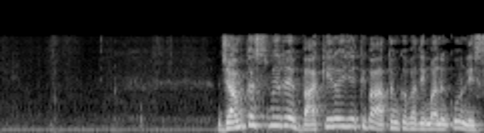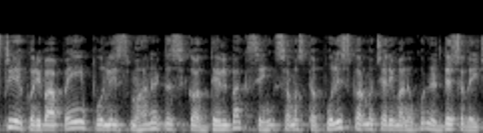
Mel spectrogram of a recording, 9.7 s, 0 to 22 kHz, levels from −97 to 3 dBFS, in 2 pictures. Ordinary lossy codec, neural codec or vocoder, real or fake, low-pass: none; codec, 16 kHz, 16 kbps, FunCodec, trained on LibriTTS, 50 frames a second; fake; 7.2 kHz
